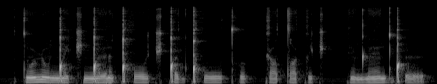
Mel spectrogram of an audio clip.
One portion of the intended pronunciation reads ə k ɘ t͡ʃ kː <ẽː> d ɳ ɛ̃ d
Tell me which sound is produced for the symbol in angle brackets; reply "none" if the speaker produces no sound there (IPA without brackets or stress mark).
ẽ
